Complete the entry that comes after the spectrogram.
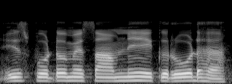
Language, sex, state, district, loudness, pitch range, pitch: Hindi, male, Jharkhand, Garhwa, -13 LUFS, 165-175 Hz, 170 Hz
